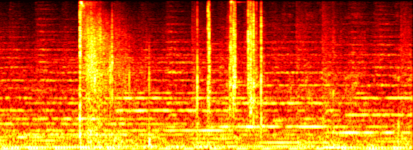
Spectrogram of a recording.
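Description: A single rifle shot from a suppressed, scoped hunting rifle about a second in, followed by a few short sharp clicks, all over background music.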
